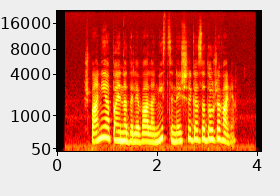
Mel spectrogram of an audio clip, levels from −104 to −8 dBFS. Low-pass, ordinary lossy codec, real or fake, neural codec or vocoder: none; none; real; none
